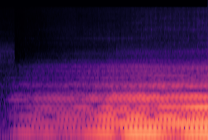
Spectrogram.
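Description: A low, sustained synthesized drone made of several steady tones, swelling from faint to loud over the first two to three seconds and then holding.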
